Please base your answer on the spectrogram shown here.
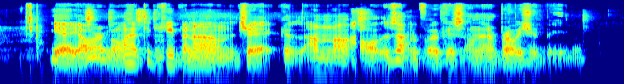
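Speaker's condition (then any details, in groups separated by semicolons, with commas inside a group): Spastic quadriplegic cerebral palsy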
